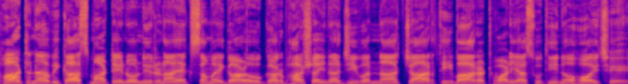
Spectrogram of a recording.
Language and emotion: Gujarati, neutral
